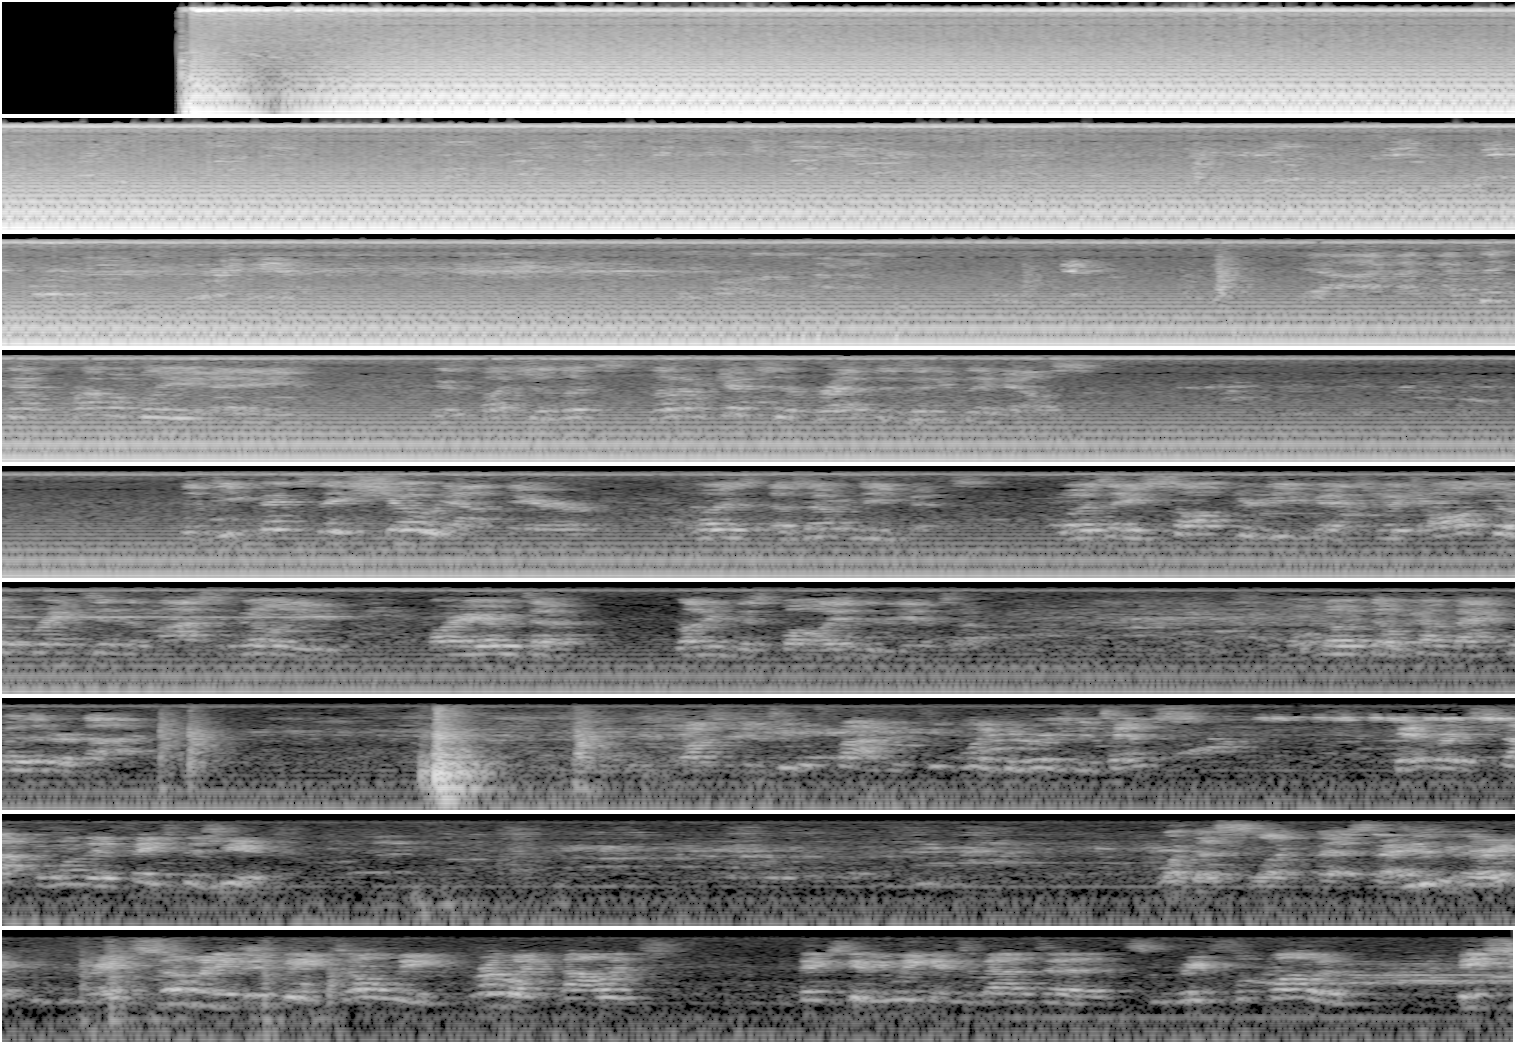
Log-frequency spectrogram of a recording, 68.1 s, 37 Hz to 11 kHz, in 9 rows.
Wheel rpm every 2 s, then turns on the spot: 0, 0, 0, 0, 0, 0, 0, 0, 0, 0, 0, 0, 0, 0, 0, 0, 0, 0, 0, 0, 0, 0, 0, 0, 0, 0, 0, 0, 0, 0, 0, 0, 0, 0.
none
